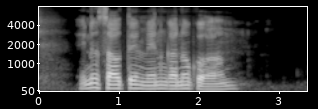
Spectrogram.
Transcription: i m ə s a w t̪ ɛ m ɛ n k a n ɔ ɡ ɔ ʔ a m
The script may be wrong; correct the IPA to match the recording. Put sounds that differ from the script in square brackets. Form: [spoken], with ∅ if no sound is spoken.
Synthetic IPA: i [n] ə s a w t̪ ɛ m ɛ n [ɡ] a n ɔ [k] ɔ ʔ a m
